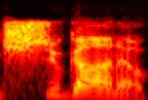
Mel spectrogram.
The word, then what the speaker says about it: Sugano: myself too here in the offseason if um pronounce his name as best you can sugano correct yes Tom Tomy Yuki sugano Tomy Yuki sugana I'm gonna work on that Sugar I'll call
